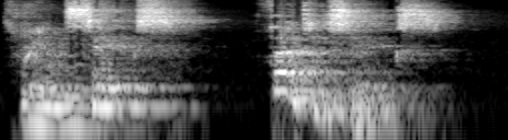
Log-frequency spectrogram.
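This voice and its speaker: Male bingo caller, sing-song and animated, distant and heavily reverberant over the venue. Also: slow, faint music behind. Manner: bingo calling, sing-song digit-then-number calls. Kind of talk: formal scripted announcement and number calling. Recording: echoey venue PA from far off.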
